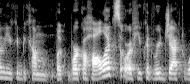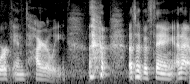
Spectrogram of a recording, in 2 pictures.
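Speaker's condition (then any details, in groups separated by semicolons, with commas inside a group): No condition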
